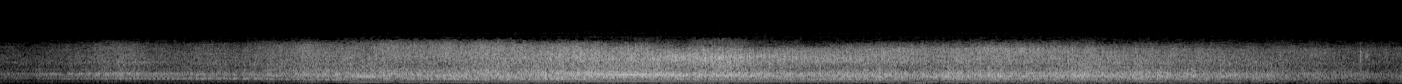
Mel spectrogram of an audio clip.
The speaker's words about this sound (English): I recognize the engine. That's absurd, my dear Countess, if you don't mind my saying so. All Wellingtons sound alike. Not to me, they don't.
